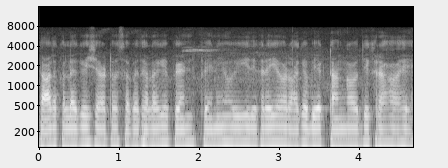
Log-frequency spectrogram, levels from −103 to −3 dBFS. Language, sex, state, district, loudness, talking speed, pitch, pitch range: Hindi, male, Jharkhand, Sahebganj, -19 LUFS, 280 wpm, 115 Hz, 110-115 Hz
